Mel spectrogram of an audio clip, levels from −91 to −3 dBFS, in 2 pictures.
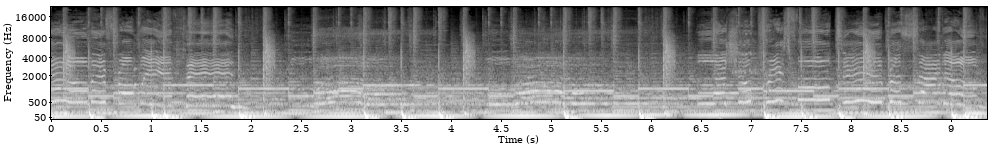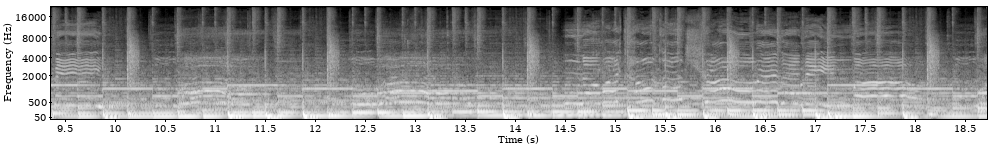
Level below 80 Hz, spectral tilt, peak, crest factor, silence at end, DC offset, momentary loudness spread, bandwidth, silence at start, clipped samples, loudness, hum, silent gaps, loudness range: -16 dBFS; -6.5 dB/octave; 0 dBFS; 10 dB; 0 s; under 0.1%; 4 LU; over 20 kHz; 0 s; under 0.1%; -13 LUFS; none; none; 2 LU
